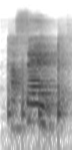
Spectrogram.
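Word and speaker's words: 八千: 여기 너는 6 다음에 건너뛰어서 8000보다 핫생. 그죠? 그 다음에 10생 없죠? 만이죠. 만 단위. 그러니까 없어요. 6, 8은 뭐다? 록생, 핫생.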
